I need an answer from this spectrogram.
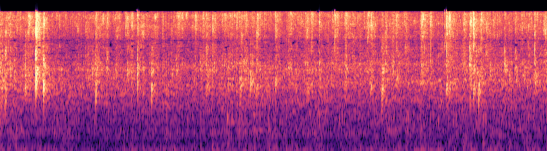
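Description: Heavy rain falling steadily, an even hiss dotted with many sharp drop splashes.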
